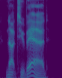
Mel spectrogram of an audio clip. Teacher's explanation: If I say not too bad, with an enthusiastic lift, it means good.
